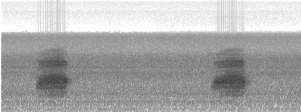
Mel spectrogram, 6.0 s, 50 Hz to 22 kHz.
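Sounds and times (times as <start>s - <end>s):
Colorado River Toad Incilius alvarius mating call: 0.7s - 1.4s, 4.2s - 5.0s.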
